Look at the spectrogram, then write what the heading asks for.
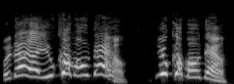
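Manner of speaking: lightly mock an eager host: come on down; city officials as a hammed-up game-show host; game-show invite. Officials voiced pitching toxic land.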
